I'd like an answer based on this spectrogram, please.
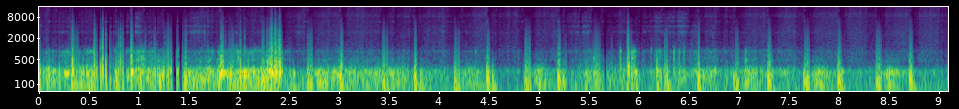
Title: ASMR - Share Their Heartbeat Through A Steth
